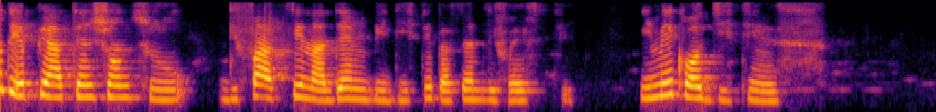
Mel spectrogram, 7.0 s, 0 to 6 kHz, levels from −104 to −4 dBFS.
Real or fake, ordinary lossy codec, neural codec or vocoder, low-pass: fake; none; codec, 44.1 kHz, 7.8 kbps, DAC; 5.4 kHz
